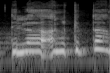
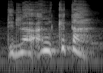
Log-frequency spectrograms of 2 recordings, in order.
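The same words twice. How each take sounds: First: Slow, drawn-out Dilaan kita; lingering mock threat; slow playful threat. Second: Said in the usual way. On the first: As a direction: stretch out Dilaan kita teasingly.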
